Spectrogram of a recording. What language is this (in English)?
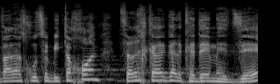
Hebrew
